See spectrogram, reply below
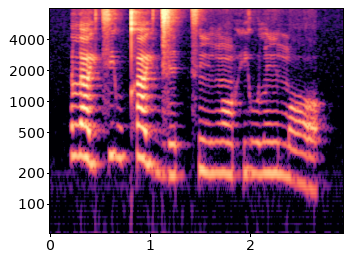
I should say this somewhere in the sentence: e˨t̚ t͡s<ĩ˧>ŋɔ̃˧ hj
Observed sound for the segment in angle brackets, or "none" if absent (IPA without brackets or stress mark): ĩ˧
